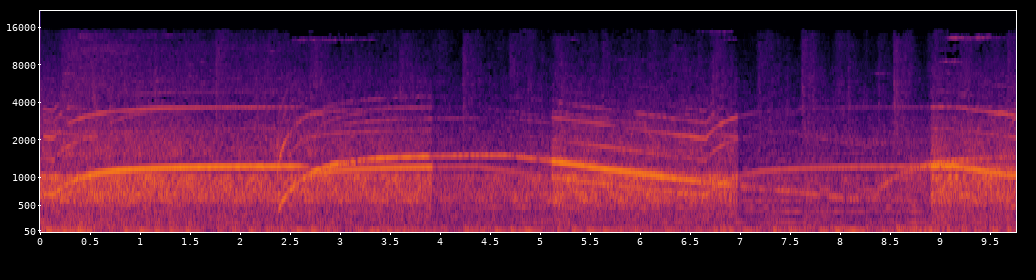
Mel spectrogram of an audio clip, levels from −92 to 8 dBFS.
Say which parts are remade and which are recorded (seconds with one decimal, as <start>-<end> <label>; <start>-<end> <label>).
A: 0.0-2.1 recorded; 2.1-2.9 remade; 2.9-9.0 recorded; 9.0-9.8 remade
